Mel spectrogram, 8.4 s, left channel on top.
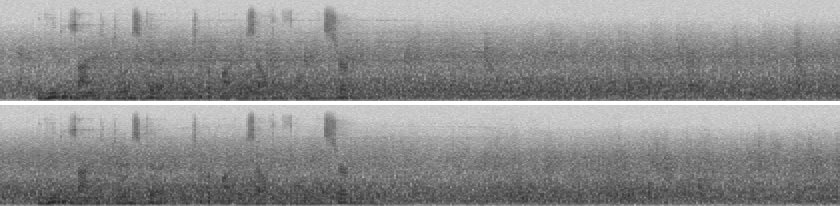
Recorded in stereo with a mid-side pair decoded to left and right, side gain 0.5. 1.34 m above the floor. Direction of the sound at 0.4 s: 5° right.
